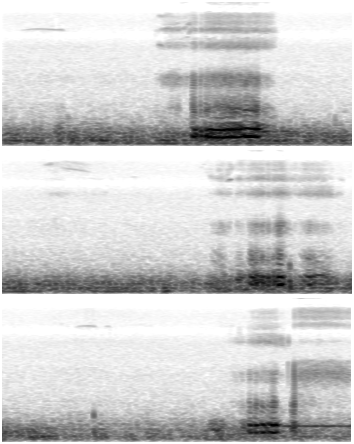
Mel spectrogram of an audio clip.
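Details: A pet cat snoring "like a man": three loud, rasping, deep, rough snores spread over about ten seconds of quiet breathing.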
